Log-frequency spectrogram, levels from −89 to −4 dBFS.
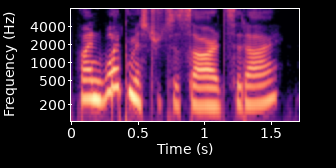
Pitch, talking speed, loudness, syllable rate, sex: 235 Hz, 210 wpm, -16 LUFS, 4.5 syllables/s, female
